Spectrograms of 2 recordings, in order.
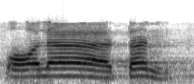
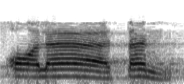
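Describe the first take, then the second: The two takes are said the same way.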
